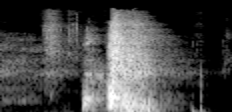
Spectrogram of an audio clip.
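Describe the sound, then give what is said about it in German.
A single sharp sneeze, with a quick inhale building up before the loud, breathy burst, then quiet. “Gesundheit.”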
